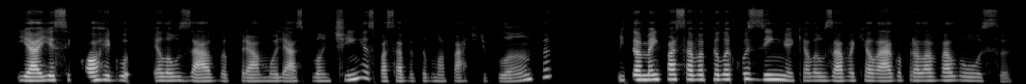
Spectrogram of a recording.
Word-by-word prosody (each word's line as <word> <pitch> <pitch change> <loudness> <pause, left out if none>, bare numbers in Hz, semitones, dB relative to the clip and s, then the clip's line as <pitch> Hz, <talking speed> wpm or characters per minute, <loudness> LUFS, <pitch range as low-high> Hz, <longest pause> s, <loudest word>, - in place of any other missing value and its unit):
e 190 0 +1
aí 180 +3 +8
esse 205 +1 -2
córrego 195 +1 +2 0.2
ela 180 0 -2
usava 160 -3 -1
para 155 -2 -2
molhar 160 0 -4
as 165 - -9
plantinhas, 210 - -3
passava 160 -2 -7
pela 160 0 -16
uma 150 -1 -12
parte 160 0 -11
de 155 - -24
planta, 185 - -6 0.7
e 195 - -9
também 220 +1 +6
passava 230 -1 +3
pela 230 +1 +1
cozinha, 225 -5 +2
que 180 - -16
ela 180 +1 -5
usava 180 0 -2
aquela 180 -2 -3
água 175 +2 -2
para 180 -1 -5
lavar 180 +1 -2
louça. 170 -6 -12
180 Hz, 170 wpm, -25 LUFS, 165-215 Hz, 0.7 s, aí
